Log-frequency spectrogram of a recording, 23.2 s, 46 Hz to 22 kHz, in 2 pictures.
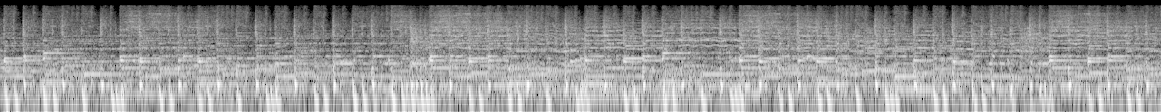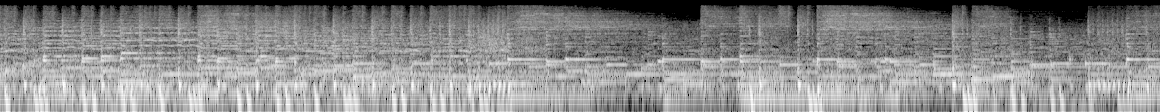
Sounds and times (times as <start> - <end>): Music: 0.0 - 23.2.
